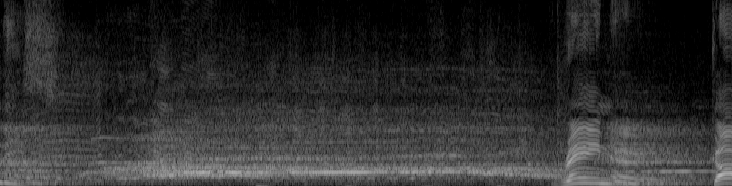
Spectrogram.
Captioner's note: audience cheering and applauding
